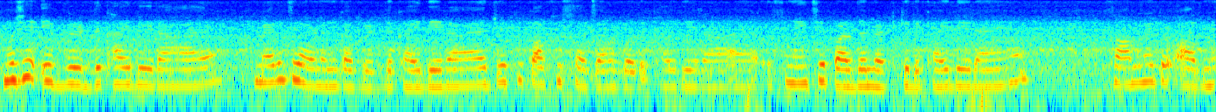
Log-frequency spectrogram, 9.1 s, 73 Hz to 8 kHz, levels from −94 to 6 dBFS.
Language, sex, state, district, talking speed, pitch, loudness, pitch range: Hindi, male, Maharashtra, Nagpur, 225 wpm, 225 Hz, -24 LUFS, 210-245 Hz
